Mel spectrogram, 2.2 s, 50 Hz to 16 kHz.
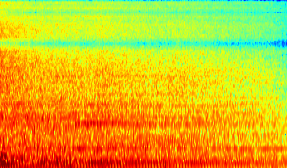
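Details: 2007 Kia Optima/Hyundai Sonata 2.4L 4-cylinder, after reconnecting a loose connector up top: the engine catches and runs with a steady, even low hum and no knocks or misses, then shuts off. Normal running after the no-start fix.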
